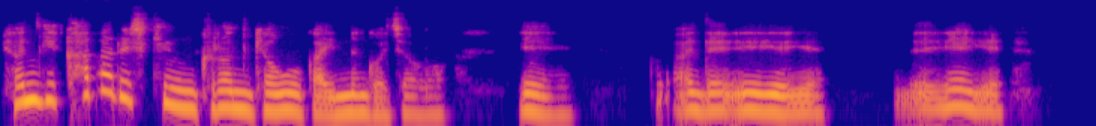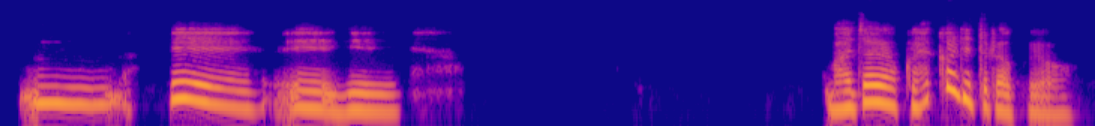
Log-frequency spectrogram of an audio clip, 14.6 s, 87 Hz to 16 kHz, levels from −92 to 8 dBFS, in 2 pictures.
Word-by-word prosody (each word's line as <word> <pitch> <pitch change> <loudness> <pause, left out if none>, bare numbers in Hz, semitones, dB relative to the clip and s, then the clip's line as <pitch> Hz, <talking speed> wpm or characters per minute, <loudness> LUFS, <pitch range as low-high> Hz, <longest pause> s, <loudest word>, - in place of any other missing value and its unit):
변기 250 +2 +4
커버를 320 -1 0
시킨 205 -6 0
그런 185 +2 +1
경우가 170 -1 +1
있는 155 +1 +2
거죠. 150 0 -8 0.5
예. 150 -4 -1 0.7
아이 180 - -1
네. 170 +1 0
예예예. 165 - +2 0.5
네 - - -9
예예. 90 -4 -1 0.8
음. 230 -1 -2 0.3
예. 220 -9 +3 0.2
예예. 170 -3 -1 2.8
맞아요. 205 +5 +4
그 200 - -2
헷갈리더라고요. 190 - 0
180 Hz, 170 characters per minute, -23 LUFS, 155-230 Hz, 2.8 s, 변기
